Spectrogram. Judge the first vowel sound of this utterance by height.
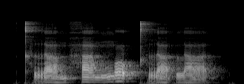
low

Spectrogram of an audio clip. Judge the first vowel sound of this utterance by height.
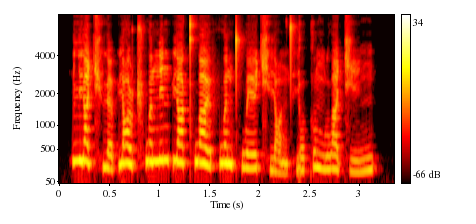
low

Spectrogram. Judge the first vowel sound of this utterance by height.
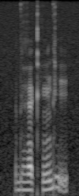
mid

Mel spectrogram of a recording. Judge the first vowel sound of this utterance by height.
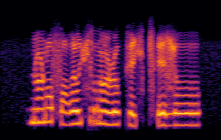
mid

